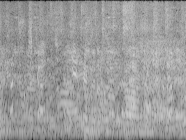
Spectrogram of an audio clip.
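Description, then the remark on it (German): Dense, steady crowd chatter fills the air, many overlapping voices blending into a continuous murmur of a busy outdoor summer festival on the grounds of a medical center, with drink and sausage stalls; the grounds keep filling with more people, and no single speaker stands out. “Und es füllt sich immer mehr hier auf dem Gelände des Medical Centers.”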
